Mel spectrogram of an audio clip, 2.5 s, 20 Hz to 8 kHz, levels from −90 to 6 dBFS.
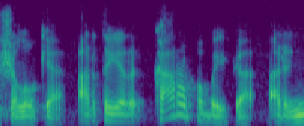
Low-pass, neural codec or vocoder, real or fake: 7.2 kHz; codec, 16 kHz, 16 kbps, FunCodec, trained on Chinese and English, 50 frames a second; fake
